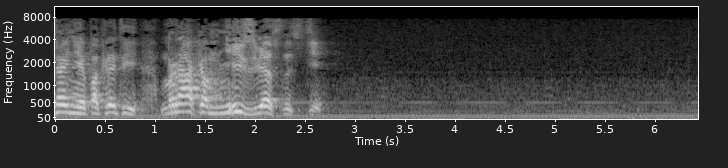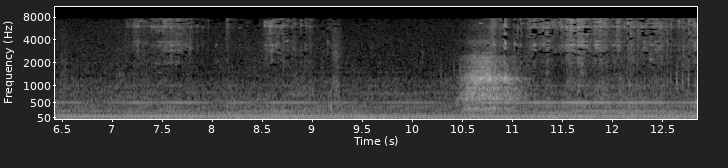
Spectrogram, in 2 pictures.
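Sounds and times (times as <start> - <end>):
speech: 0.0 - 2.8
bunch of keys thrown down: 7.1 - 9.4, 10.6 - 12.8.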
